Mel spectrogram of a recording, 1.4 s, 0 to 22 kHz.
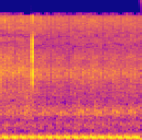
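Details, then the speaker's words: Porsche 914, idle about 800 rpm, with lots of compression noted. Steady, even low throb with no misses, knocks or ticks; healthy idle. "Runs like a champ. Very nice. Very nice. Got a lot of compression. Very, very nice."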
